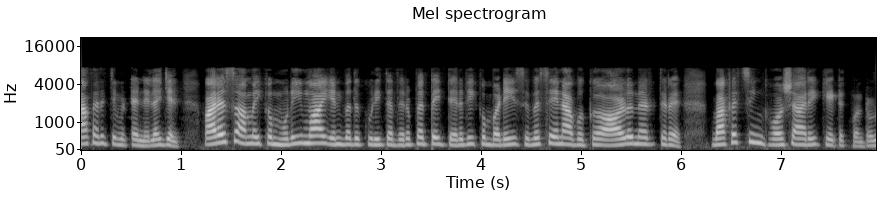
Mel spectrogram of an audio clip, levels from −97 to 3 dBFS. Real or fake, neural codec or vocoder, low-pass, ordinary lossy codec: fake; codec, 16 kHz, 1 kbps, FunCodec, trained on LibriTTS, 50 frames a second; 7.2 kHz; none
